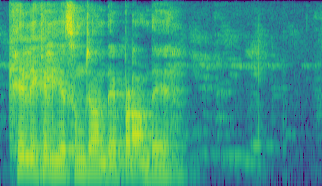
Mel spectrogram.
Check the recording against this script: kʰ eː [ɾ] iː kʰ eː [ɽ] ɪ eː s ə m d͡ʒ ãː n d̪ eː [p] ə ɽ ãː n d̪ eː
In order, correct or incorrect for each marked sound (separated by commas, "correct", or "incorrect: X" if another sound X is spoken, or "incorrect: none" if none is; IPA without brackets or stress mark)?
incorrect: l, incorrect: l, correct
